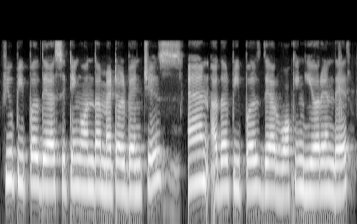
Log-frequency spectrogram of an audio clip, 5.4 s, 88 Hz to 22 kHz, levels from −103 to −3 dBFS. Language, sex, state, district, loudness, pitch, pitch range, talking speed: English, female, Gujarat, Valsad, -12 LUFS, 210 Hz, 195-230 Hz, 200 wpm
